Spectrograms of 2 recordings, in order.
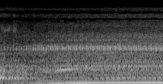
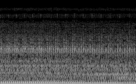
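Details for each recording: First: Peugeot 206 SW 1.4 HDi diesel, parked for months, warm after about two minutes running: steady idle with an even, soft clatter, no misses or knocks; purring smoothly once warm. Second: Peugeot 206 SW 1.4 HDi diesel, parked for months, warm after about two minutes of running: steady diesel idle with a faint, fast metallic rattle over the low chug. Quick look shows nothing obvious, so the rattle's source is unconfirmed.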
